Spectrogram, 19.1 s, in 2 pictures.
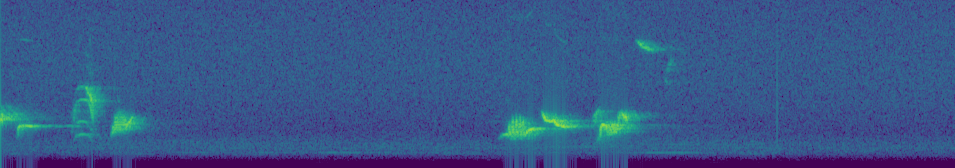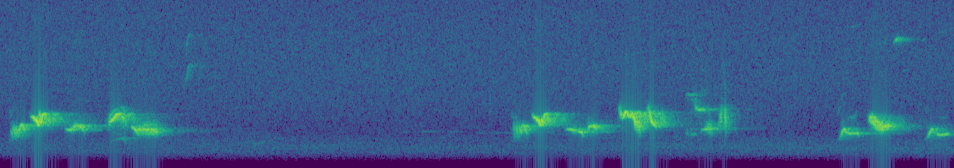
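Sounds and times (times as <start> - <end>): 
common blackbird singing: 0.0 - 1.5, 5.0 - 6.8, 9.7 - 11.6, 14.7 - 17.0, 18.0 - 19.0.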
